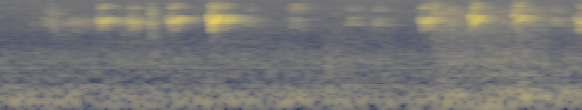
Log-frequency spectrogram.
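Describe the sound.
Birds chirping, with a quick run of many high, thin tweets and chitters that comes in uneven bursts over a steady low rumble.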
